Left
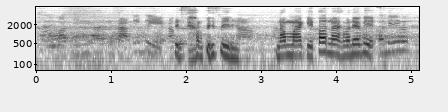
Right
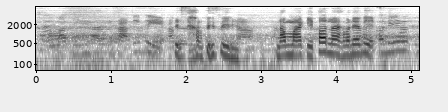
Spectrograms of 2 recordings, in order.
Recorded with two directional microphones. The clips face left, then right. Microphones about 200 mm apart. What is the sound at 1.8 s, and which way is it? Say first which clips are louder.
Speech: left 3 dB; 15° left (ahead or behind).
